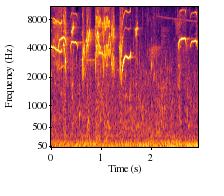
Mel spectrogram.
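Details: Short burst of orange-headed thrush song, with bright clear whistles, a brief scratchy flurry, then a pair of ringing high notes near the end.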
